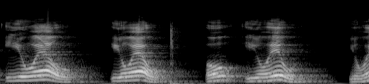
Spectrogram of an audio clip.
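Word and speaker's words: יואל: Joel no hebraico é Yoel.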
